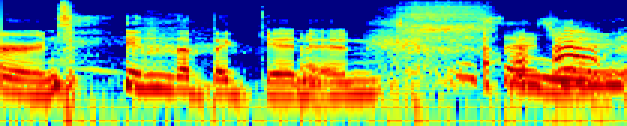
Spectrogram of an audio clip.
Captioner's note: laughing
